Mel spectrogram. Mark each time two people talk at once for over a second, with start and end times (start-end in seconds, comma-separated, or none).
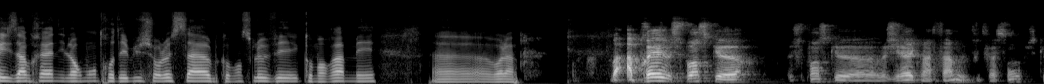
none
